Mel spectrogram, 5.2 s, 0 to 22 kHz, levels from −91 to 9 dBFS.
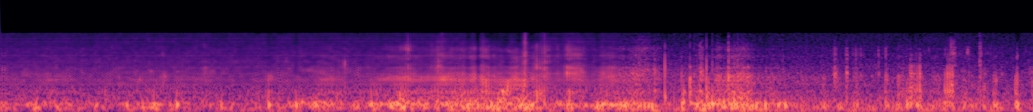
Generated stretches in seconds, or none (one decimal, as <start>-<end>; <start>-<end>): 0.0-3.1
